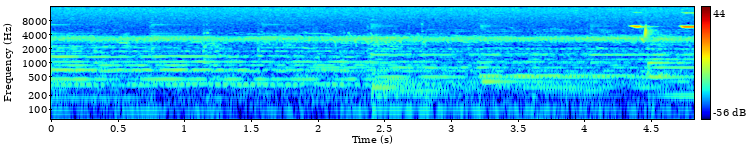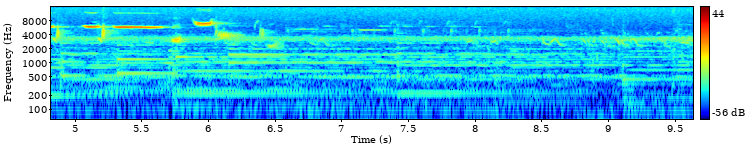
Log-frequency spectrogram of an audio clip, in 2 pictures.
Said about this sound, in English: Some American robins here too.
